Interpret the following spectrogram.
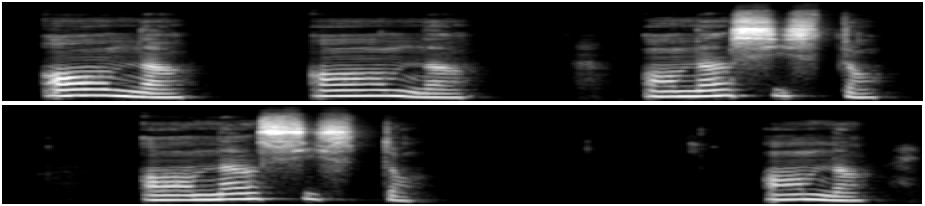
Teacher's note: c'est vraiment l'ouverture de la mâchoire en bas pour en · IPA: ɑ̃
